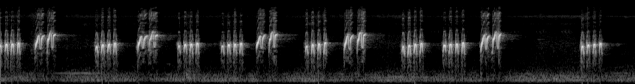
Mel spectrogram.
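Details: Sooty-headed bulbul calls used as a lure for trapping birds: steady bursts of four to five fast, harsh pulsed notes, some rising, repeated about twice per second across the whole stretch, with faint low hum behind.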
